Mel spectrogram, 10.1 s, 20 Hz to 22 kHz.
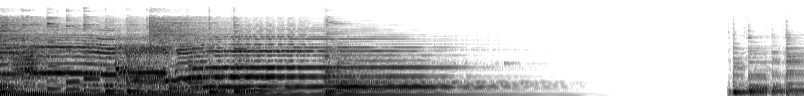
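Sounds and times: blues band playing: 0:00.0 - 0:06.3
guitar chord ringing: 0:00.0 - 0:07.1.

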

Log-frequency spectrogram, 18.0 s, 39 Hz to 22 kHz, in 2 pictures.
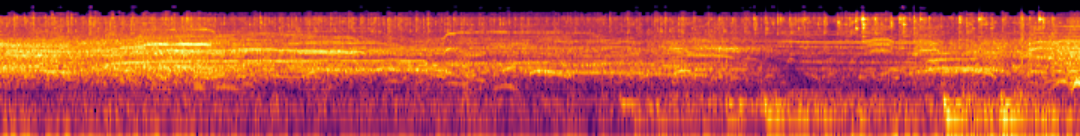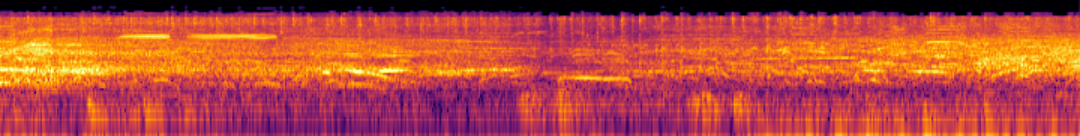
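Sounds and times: football crowd shouting and cheering: 0:00.0 - 0:18.0
referee's whistle blasts: 0:09.8 - 0:11.4.

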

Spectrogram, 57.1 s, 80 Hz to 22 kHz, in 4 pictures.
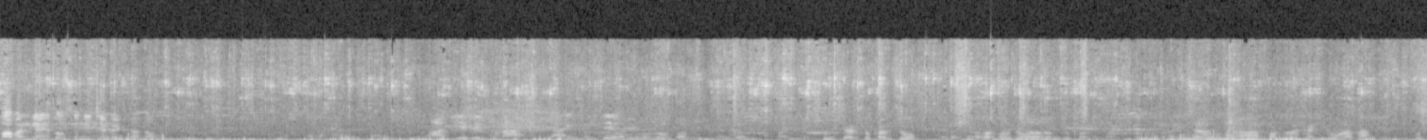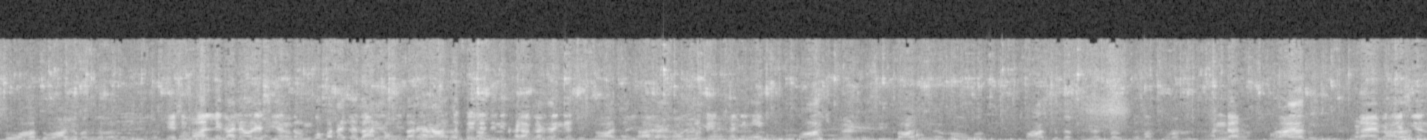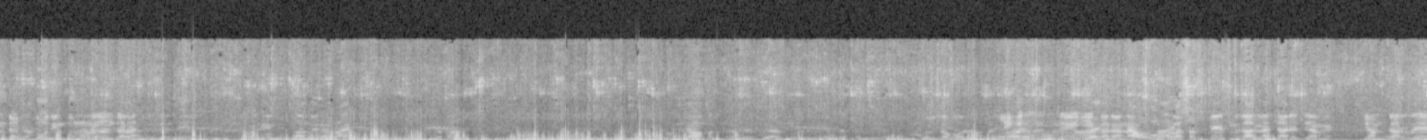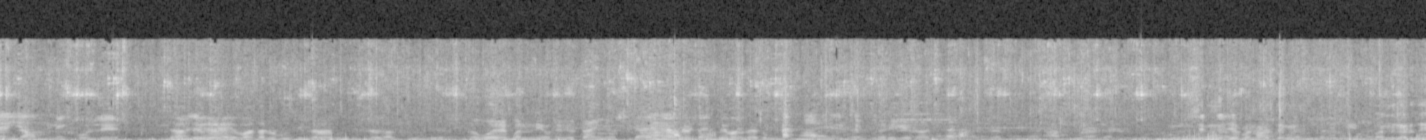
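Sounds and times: indistinct voices talking: 0:00.0 - 0:57.0.

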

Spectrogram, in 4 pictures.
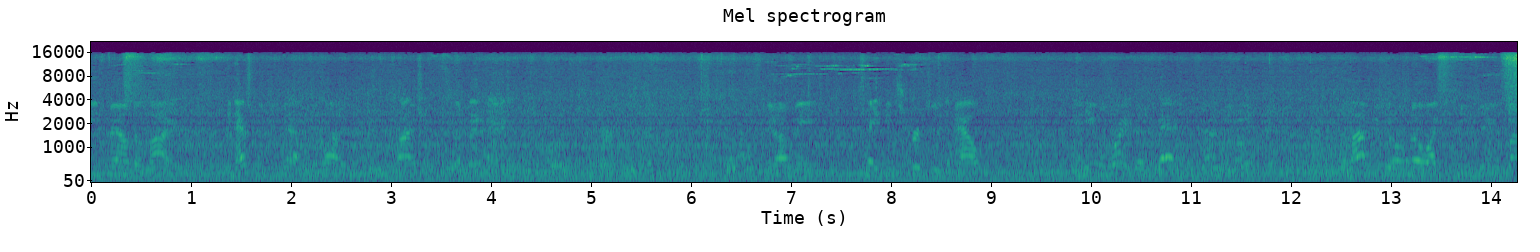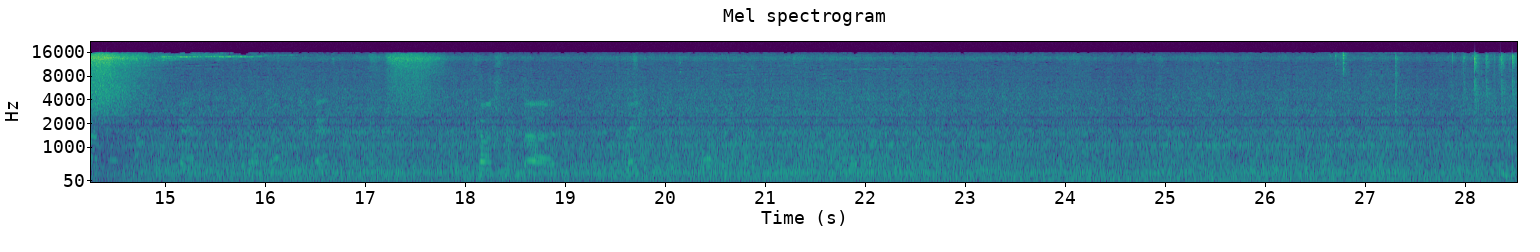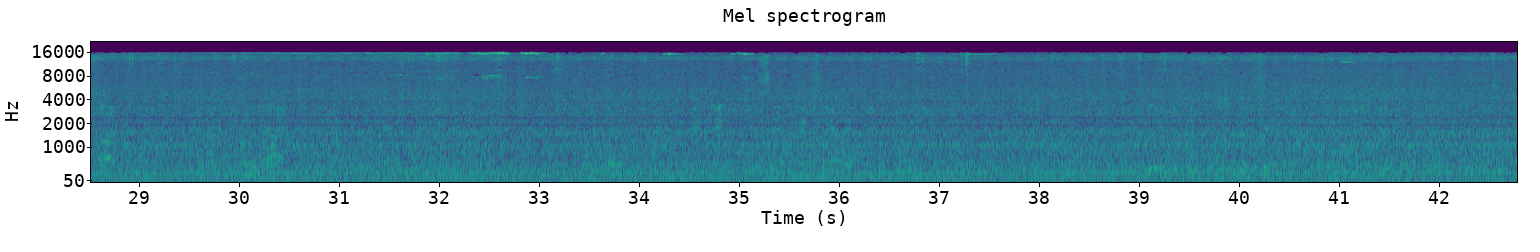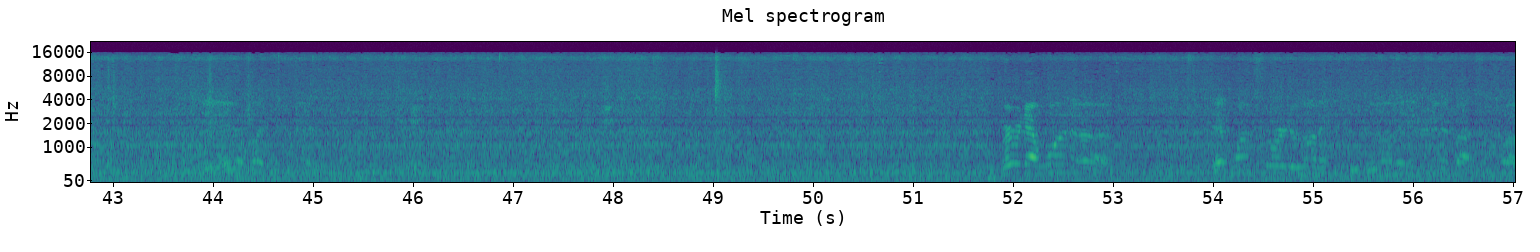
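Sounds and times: bus engine idling: 0:00.0 - 0:57.0
street noise: 0:00.0 - 0:57.0.

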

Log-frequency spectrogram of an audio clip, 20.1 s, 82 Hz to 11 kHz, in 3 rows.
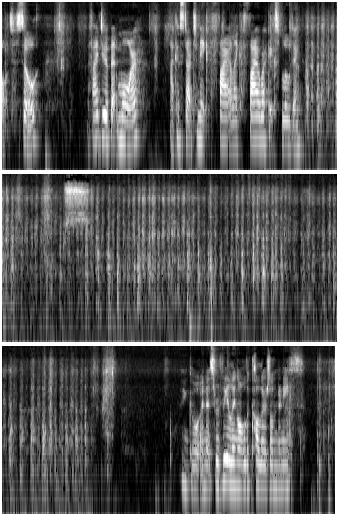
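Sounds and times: teaspoon scratching paper: 0:05.7 - 0:15.6.

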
